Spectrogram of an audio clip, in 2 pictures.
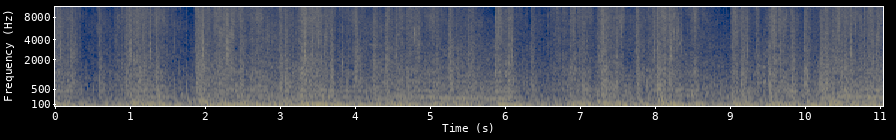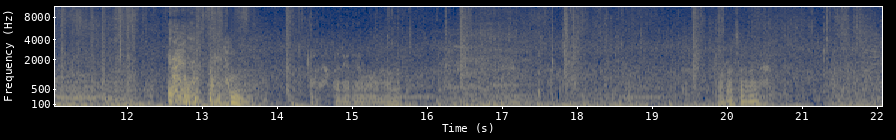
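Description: Heavy blows thud and crunch in a fight between dinosaurs.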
